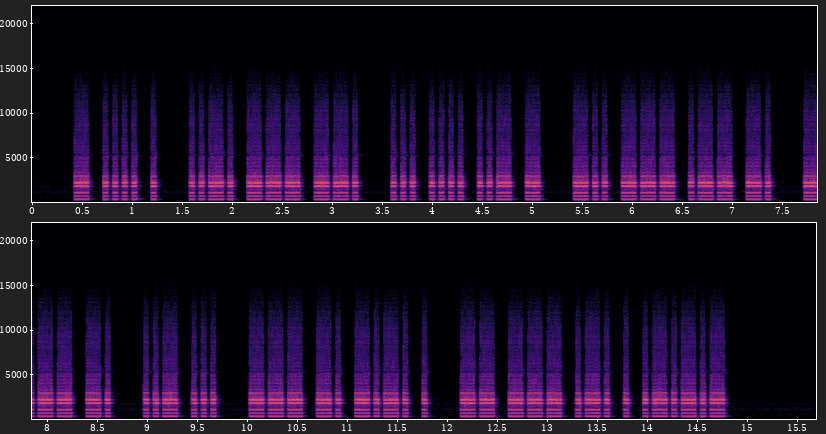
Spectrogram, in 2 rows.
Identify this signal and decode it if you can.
Morse code, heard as a buzzer, machine-sent, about 25 wpm. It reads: THE FOG SHUT DOWN ON US ONCE MORE.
